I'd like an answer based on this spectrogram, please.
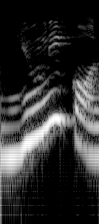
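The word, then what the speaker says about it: unicorn: यूज नहीं करेंगे क्योंकि जब हम यूनिकॉर्न बोल रहे हैं तो हमारा जो साउंड आ रहा है वो है य का साउंड इसमें तो ए का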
